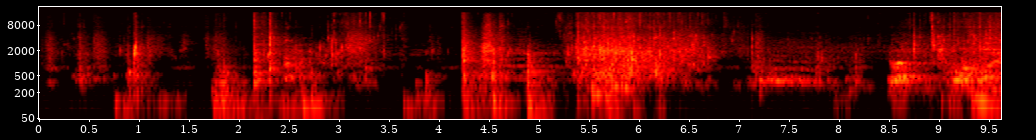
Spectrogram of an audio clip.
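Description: Hands splashing and sloshing cut yam pieces in a plastic bucket of water, with irregular knocks and splashes. Near the end a tap is turned on and water starts running into the metal sink.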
